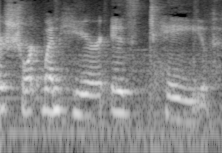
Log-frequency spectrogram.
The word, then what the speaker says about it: Tave: Skies then for a short one here is Tafe spelled t-a-v-e tave now this is a great one syllable name option could totally work for a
